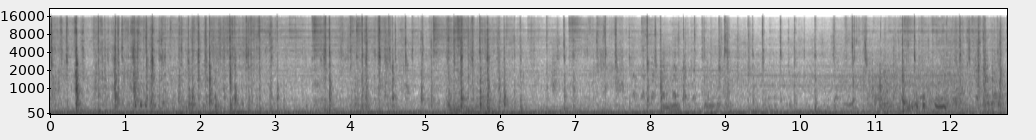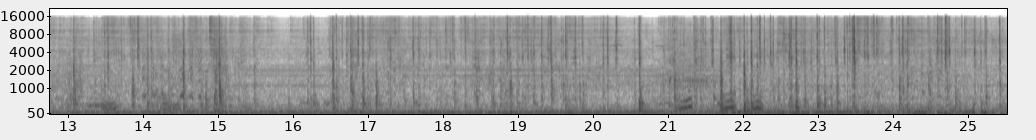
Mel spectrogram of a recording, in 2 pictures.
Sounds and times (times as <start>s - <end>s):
Outside, rural or natural: 0.0s - 25.5s
Pigeon, dove: 0.0s - 25.5s.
